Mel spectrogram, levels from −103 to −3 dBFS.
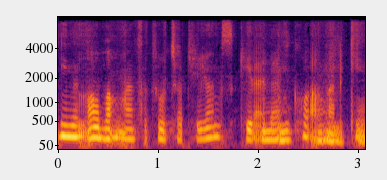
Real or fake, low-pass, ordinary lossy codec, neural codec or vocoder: fake; 7.2 kHz; AAC, 48 kbps; codec, 16 kHz in and 24 kHz out, 0.6 kbps, FireRedTTS-2 codec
